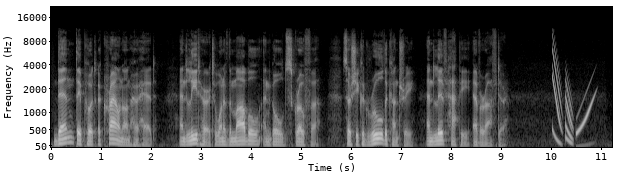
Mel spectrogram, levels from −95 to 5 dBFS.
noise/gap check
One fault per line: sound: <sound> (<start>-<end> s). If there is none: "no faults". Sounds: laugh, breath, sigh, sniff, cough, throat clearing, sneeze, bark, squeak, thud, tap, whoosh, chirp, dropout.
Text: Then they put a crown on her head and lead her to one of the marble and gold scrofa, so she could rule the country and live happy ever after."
sound: chirp (10.0-10.9 s)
